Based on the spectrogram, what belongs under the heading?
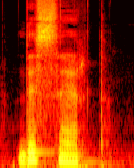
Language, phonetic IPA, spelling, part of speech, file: Ukrainian, [deˈsɛrt], десерт, noun, Uk-десерт.ogg
- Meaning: dessert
